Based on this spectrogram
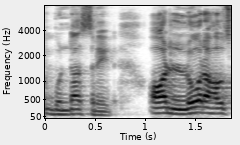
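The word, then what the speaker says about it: Bundesrat: Upper house का नाम है बुंडसरेट, ये थोड़ा हार्ड है प्रोनाउंसिएशन में, इसका नाम है बुंडसरेट।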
